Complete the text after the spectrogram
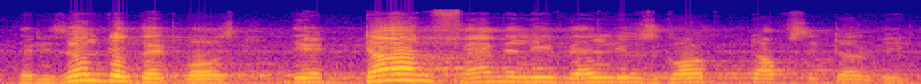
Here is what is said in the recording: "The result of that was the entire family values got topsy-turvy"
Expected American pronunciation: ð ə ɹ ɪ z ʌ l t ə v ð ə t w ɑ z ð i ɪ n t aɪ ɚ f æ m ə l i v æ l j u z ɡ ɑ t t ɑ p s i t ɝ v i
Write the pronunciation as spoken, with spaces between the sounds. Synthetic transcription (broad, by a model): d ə ɹ ɪ z ʌ l t ə v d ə t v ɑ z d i ɪ n t aɪ ɚ f æ m ə l i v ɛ l j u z ɡ ɑ t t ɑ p s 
